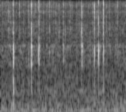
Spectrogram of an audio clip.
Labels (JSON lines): {"label": "ambient", "recorder": "HydroMoth"}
